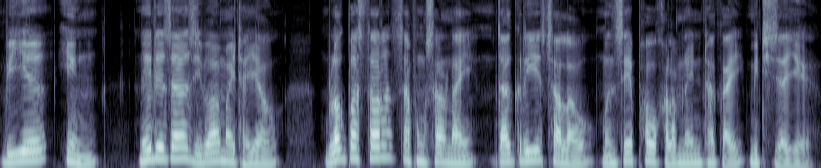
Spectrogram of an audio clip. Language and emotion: Bodo, neutral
